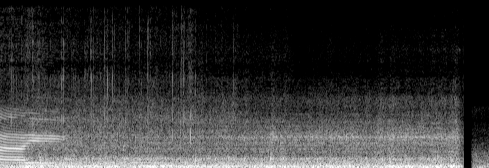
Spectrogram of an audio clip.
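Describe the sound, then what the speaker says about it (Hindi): A train rolls past close to a house, a loud and steady rumble of wheels with rhythmic clickety-clack and a brief horn at the start, lasting about seven seconds before it cuts off sharply. "और ये देखिए हमारे घर के पास से ट्रेन गुजर रही है"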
